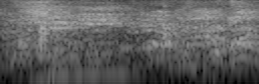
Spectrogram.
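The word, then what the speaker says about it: Sugie: For those of you keeping score, that's spelled S-U-G-I-E, Shuggy, or Should Night if you need.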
